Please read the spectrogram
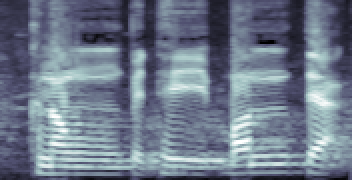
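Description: A Buddhist monk's voice chanting, drawing out each syllable as a long held note on a nearly level pitch, several notes in a row beginning just after the start.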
